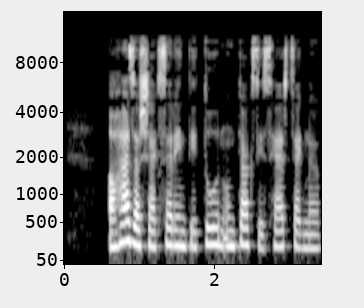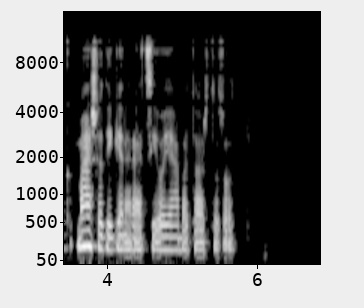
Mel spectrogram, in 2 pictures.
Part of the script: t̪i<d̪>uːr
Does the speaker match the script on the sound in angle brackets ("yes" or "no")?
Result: no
